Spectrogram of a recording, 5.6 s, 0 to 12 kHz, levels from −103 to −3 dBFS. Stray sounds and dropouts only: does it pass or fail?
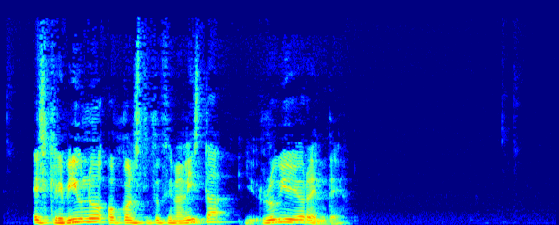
pass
